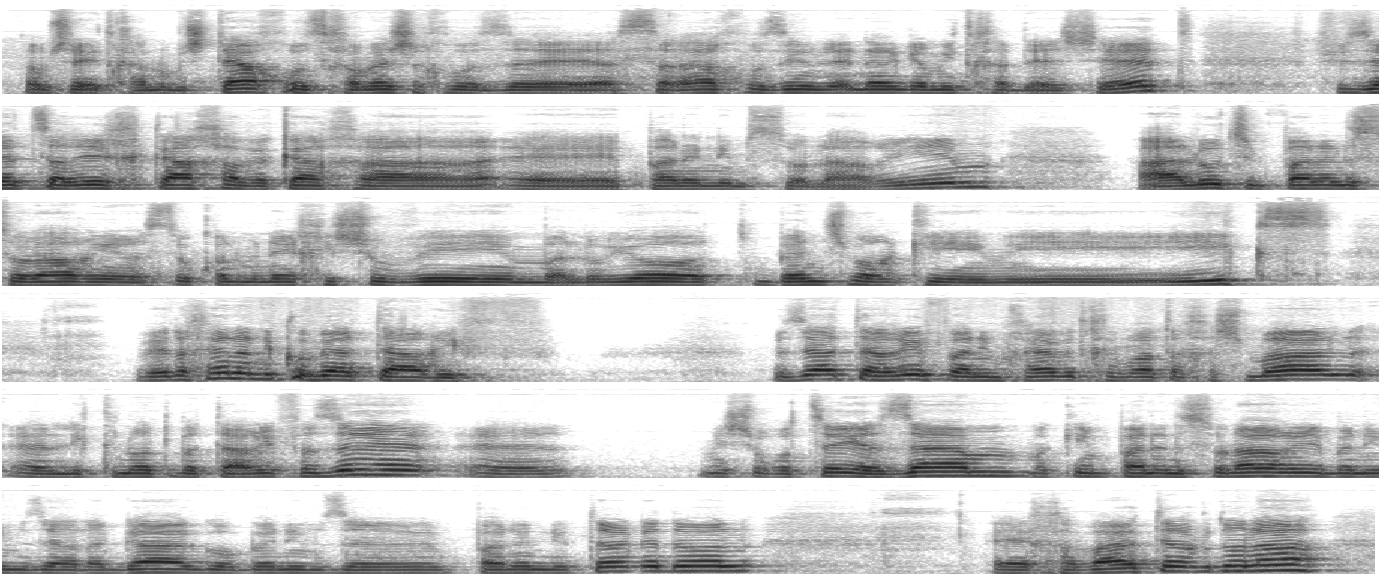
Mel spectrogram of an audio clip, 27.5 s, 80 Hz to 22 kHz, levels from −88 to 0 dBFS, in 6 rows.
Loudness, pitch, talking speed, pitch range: -20 LUFS, 140 Hz, 140 wpm, 130-160 Hz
